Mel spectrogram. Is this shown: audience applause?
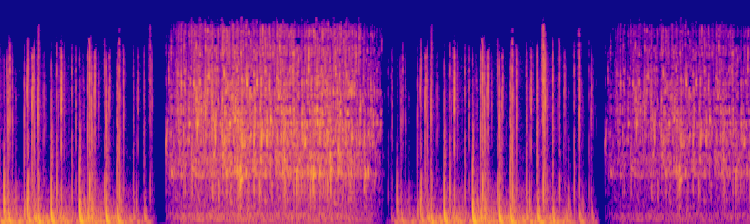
no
